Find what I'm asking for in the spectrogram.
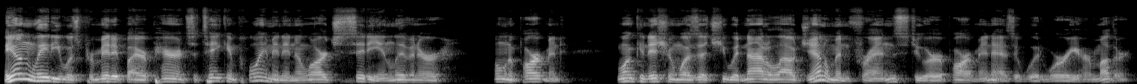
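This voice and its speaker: Middle-pitched man, animated and rambling, casual comic joke reader. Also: a little fast. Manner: rambling, chuckling, hammy voices for quoted characters. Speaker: comedic reader of old joke cartoons. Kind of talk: ad-libbed comic commentary and joke reading.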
